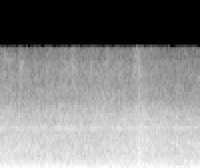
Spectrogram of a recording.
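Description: Steady machinery noise of a working screen-printing shop: a continuous low rumble and rush of fans and running equipment, with a thin high whine throughout.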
